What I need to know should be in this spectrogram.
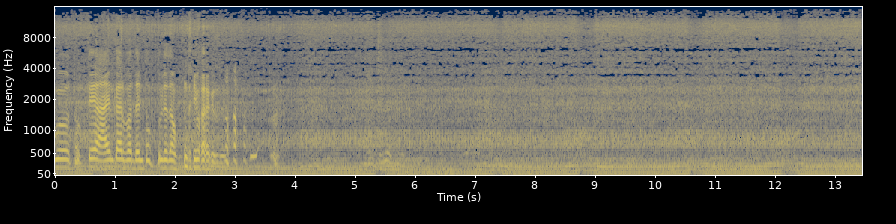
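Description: A tractor engine chugs steadily, revving up and down as it churns through mud.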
